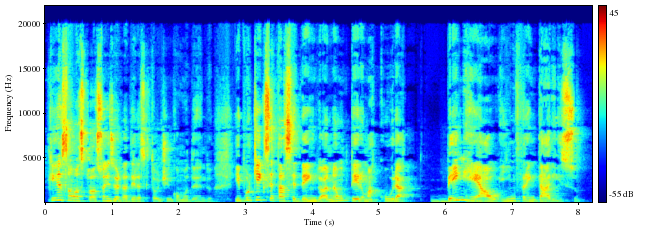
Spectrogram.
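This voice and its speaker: A woman's voice: mid-range voice, lively intonation, moderate pace. A woman with a Brazilian accent giving a faith-based motivational talk, pressing her listeners with repeated rhetorical questions. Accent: Brazilian Portuguese. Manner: emphatic, repetitive rhetorical questions. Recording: roomy echo.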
